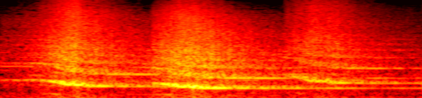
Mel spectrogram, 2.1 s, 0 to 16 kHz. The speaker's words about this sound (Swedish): Men om vi eh, bumprar på en eh, Formel 1-bil som kör förbi och sen så pratar vi mer om själva racingen.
